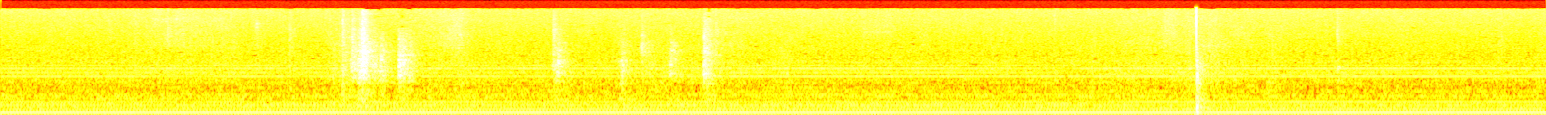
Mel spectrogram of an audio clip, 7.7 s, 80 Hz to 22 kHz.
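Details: PYE 39HC shortwave receiver on test with a signal generator: a steady low mains hum in the output with a few faint handling clicks. The hum is suspected to come from connected meters; the source is not confirmed.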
